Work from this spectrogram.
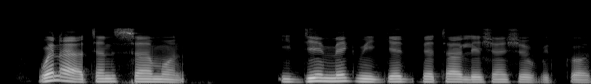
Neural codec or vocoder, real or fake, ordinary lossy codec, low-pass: none; real; none; 5.4 kHz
